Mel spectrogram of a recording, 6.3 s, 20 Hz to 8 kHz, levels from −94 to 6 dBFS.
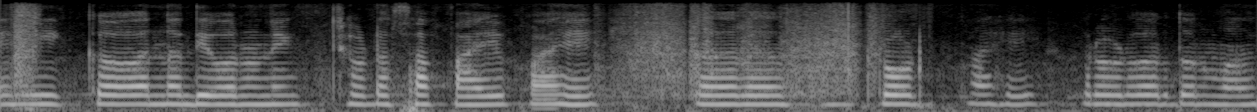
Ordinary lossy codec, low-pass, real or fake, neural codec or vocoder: none; 7.2 kHz; fake; codec, 16 kHz, 16 kbps, FreqCodec, smaller model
